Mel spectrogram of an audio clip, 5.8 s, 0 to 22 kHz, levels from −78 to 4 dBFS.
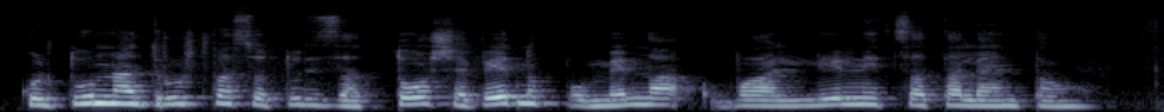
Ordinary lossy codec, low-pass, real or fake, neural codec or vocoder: none; 19.8 kHz; real; none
